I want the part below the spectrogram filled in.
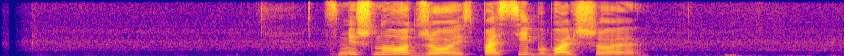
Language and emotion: Russian, positive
